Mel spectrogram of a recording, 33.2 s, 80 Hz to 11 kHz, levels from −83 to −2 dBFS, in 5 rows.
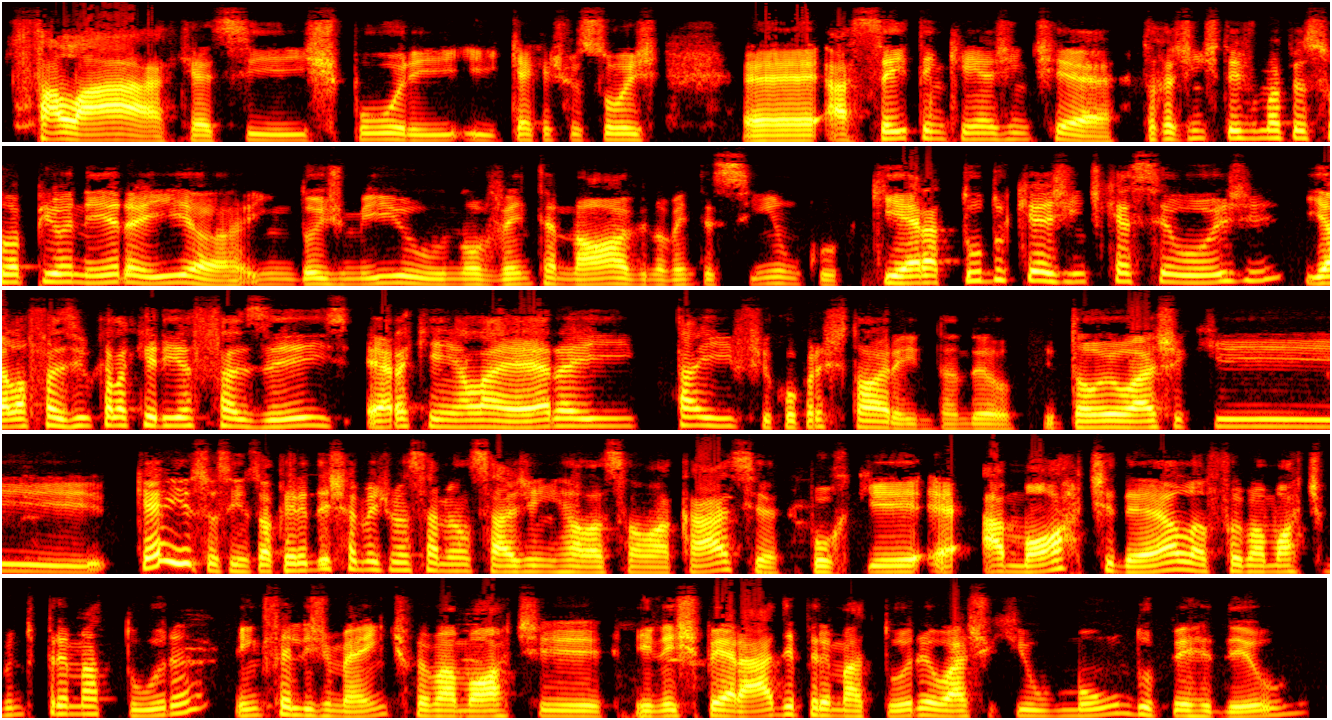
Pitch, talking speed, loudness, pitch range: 150 Hz, 180 wpm, -17 LUFS, 130-175 Hz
